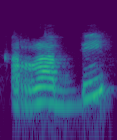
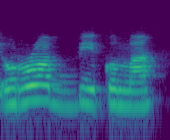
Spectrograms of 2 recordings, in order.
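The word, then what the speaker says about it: رَبِّكُمَا: Yeah, as I was telling the other students, don't pronounce as Rabbi, so don't make a fatah, round that fatah a bit in your mouth, so it will be Rabbikuma.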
